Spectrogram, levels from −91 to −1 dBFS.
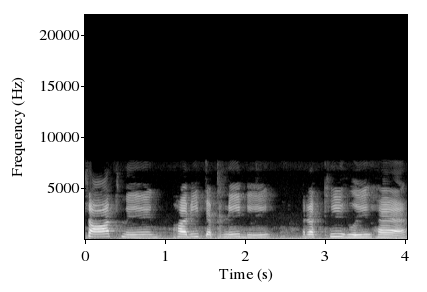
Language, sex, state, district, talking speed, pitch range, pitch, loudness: Hindi, female, Punjab, Pathankot, 120 wpm, 230-260 Hz, 240 Hz, -17 LUFS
